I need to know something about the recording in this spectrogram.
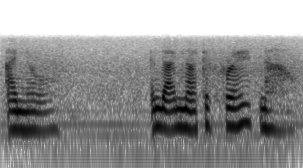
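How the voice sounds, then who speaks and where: An actress playing a genteel, confiding young romantic heroine in an old radio drama, with a soft manner. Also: female voice, low-pitched, little pitch movement, slow pace. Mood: confiding, tender. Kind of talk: 1940s radio drama acting. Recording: muffled old radio recording, faint hiss.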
